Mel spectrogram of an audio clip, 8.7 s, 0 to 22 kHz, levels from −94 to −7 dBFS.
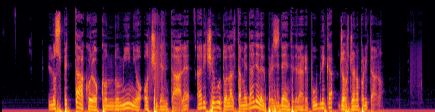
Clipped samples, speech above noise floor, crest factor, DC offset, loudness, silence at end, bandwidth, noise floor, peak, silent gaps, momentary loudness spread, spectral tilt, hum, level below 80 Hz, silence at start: under 0.1%; 29 dB; 20 dB; under 0.1%; -23 LUFS; 1.05 s; 15 kHz; -50 dBFS; -2 dBFS; none; 6 LU; -5 dB/octave; none; -28 dBFS; 0.95 s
